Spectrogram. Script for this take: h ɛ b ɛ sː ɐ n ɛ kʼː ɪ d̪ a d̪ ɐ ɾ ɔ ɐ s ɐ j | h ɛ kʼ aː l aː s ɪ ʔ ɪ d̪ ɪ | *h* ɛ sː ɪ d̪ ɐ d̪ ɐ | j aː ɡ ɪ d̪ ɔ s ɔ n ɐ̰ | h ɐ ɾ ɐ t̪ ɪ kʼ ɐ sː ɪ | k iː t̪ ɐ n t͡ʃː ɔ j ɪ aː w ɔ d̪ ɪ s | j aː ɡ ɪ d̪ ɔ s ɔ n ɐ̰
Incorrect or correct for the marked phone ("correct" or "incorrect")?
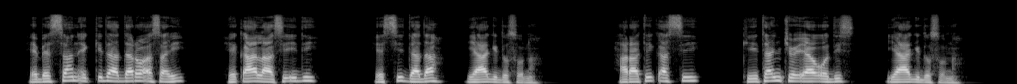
correct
